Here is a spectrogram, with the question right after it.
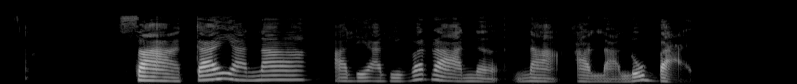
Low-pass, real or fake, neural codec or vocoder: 9.9 kHz; real; none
